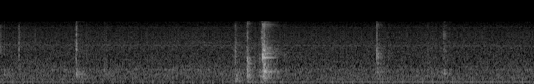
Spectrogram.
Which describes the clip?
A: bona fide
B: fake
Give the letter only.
A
